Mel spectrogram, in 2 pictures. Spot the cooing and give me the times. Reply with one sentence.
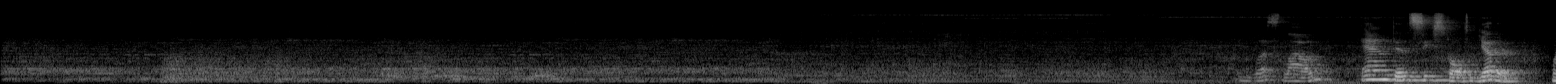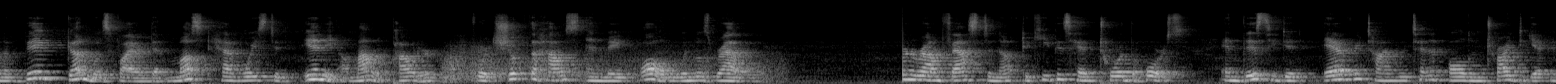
You can hear the cooing from 3.8 to 5.7 s.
